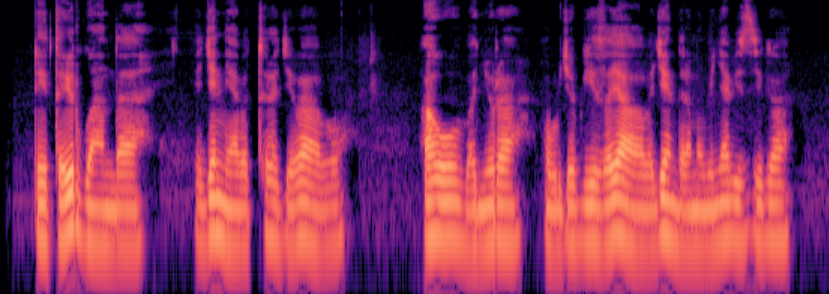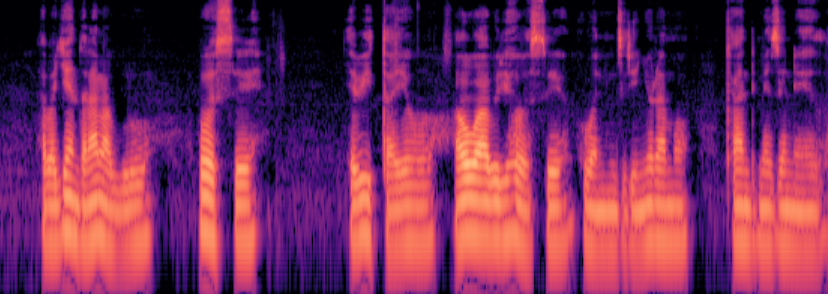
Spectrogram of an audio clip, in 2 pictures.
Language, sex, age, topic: Kinyarwanda, male, 25-35, government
